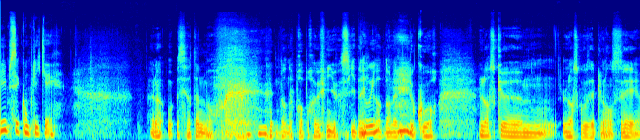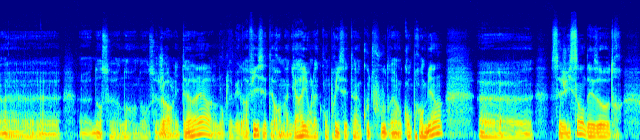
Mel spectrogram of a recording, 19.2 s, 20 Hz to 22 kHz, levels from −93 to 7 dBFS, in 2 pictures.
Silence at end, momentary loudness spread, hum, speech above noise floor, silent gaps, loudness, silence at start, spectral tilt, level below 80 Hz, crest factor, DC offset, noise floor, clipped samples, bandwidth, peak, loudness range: 0 s; 13 LU; none; 26 dB; none; -23 LUFS; 0 s; -7.5 dB/octave; -40 dBFS; 18 dB; under 0.1%; -48 dBFS; under 0.1%; 13 kHz; -6 dBFS; 5 LU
